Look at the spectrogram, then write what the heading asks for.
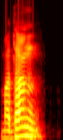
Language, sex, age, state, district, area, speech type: Manipuri, male, 18-30, Manipur, Tengnoupal, rural, read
